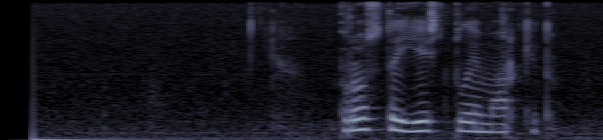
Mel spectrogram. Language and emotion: Russian, neutral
